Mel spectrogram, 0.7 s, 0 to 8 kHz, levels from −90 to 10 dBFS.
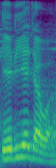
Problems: constant background noise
